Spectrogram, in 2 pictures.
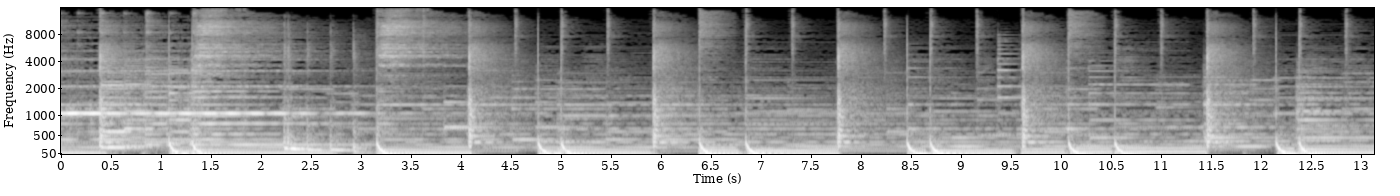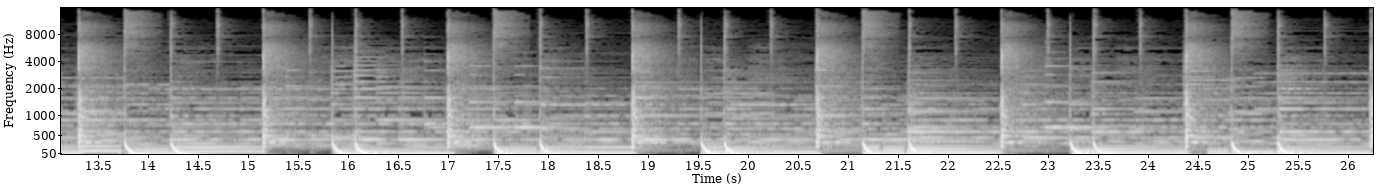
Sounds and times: Music: 0.0 - 26.2.

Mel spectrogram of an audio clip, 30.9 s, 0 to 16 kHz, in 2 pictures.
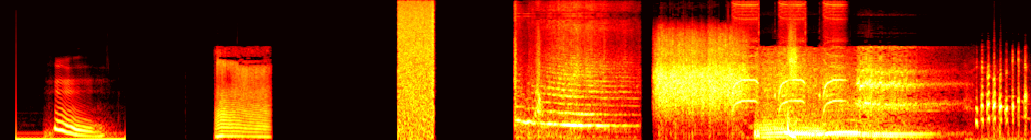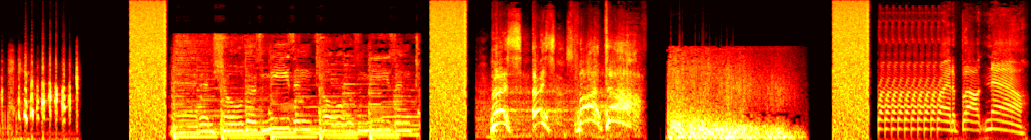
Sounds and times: Music: 18.0 - 21.8.

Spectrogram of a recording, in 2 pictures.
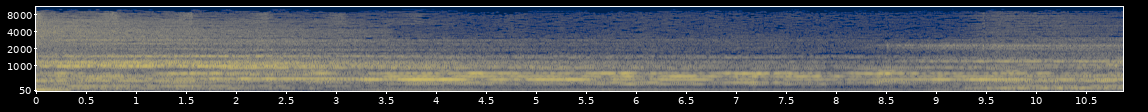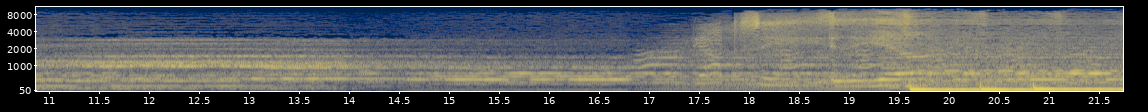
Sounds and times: Electronic music: 0.0 - 13.8, 14.5 - 21.7.

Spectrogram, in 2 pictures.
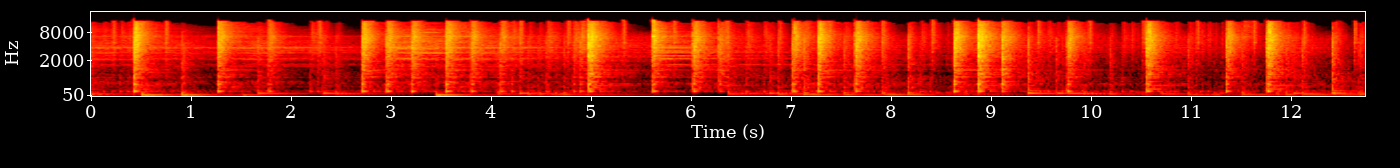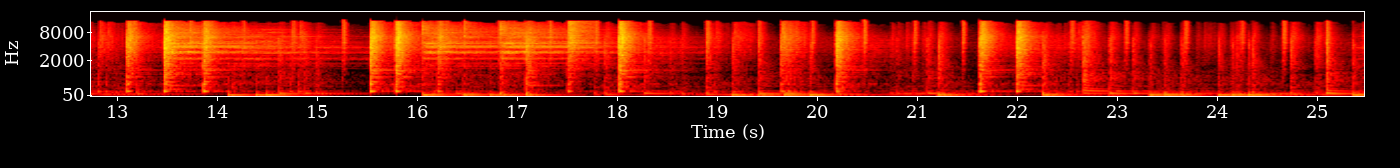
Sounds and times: Bass drum: 0.0 - 5.3, 6.5 - 15.1, 16.1 - 25.4
Drum kit: 0.0 - 25.4
Drum roll: 0.0 - 25.4.

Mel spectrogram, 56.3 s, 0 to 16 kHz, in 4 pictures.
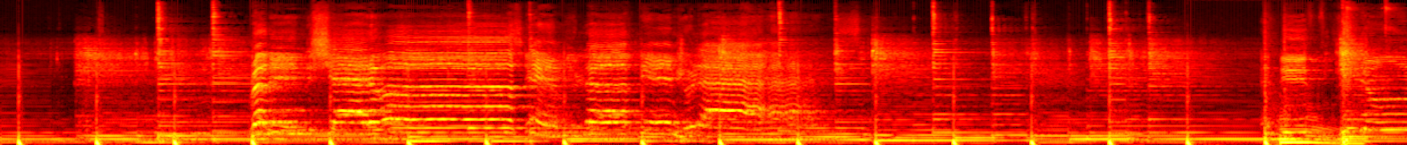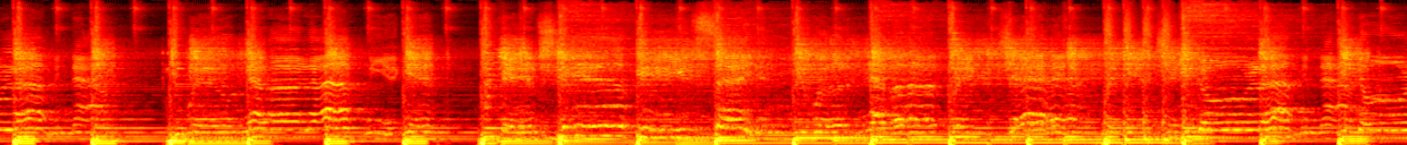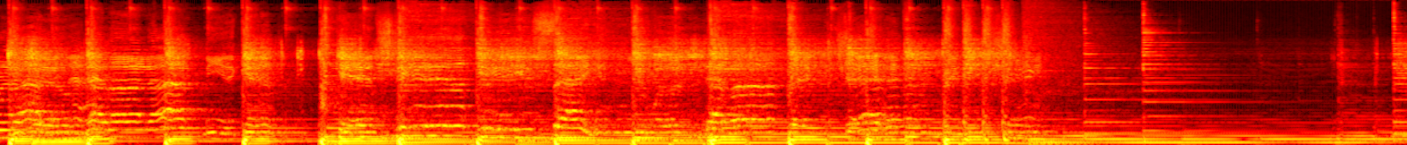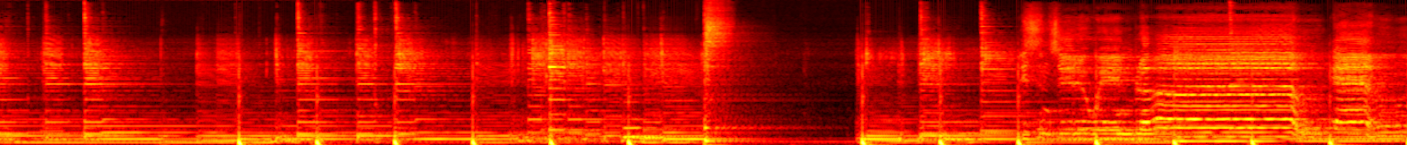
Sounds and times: Steel guitar, slide guitar: 0.0 - 3.0, 18.4 - 29.4, 30.3 - 49.2
Singing: 2.5 - 8.4, 12.7 - 38.8, 52.4 - 56.2.

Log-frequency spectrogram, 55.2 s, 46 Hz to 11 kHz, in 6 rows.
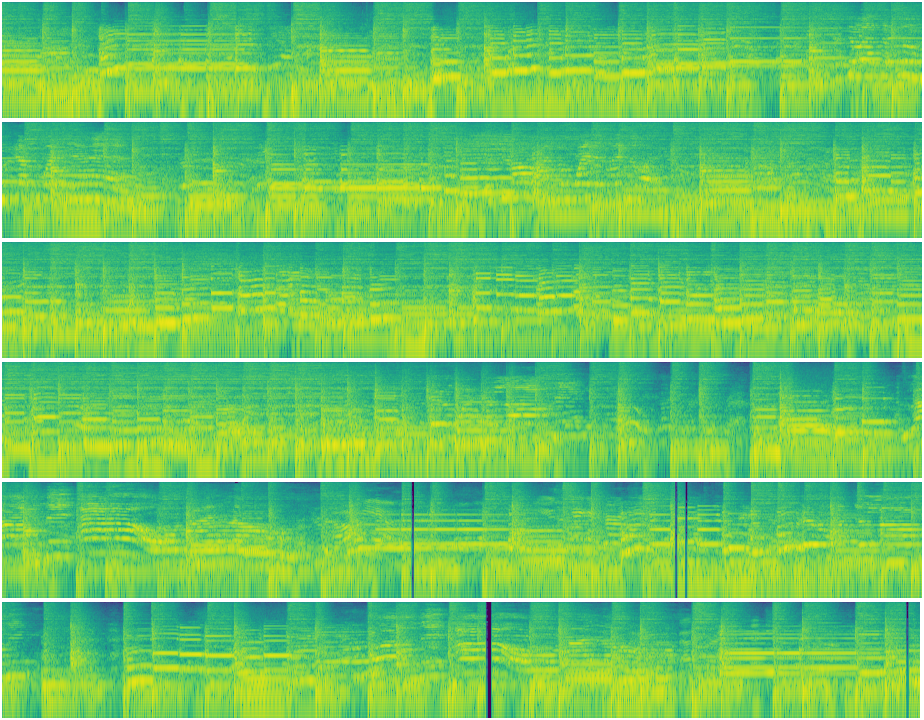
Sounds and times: Blues: 0.0 - 55.1.

